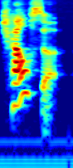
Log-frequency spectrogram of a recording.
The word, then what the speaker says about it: Chelsa: It's spelled exactly how it sounds. Like, it would be one thing if I had some long Russian compound name, but it's two syllables. Chelsea. Rhymes with salsa.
